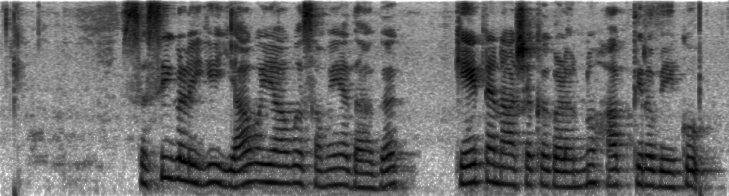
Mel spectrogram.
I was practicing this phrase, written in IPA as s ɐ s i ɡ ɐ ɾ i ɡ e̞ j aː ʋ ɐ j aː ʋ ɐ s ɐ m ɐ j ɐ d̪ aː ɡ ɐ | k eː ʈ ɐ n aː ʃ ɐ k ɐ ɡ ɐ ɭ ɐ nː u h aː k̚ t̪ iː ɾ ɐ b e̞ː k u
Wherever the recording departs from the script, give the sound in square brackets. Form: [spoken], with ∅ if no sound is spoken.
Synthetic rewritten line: s ɐ s i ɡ ɐ [ɭ] i ɡ e̞ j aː ʋ ɐ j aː ʋ ɐ s ɐ m ɐ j ɐ d̪ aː ɡ ɐ | k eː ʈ ɐ n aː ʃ ɐ k ɐ ɡ ɐ ɭ ɐ nː u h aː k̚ t̪ [i] ɾ ɐ b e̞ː k u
